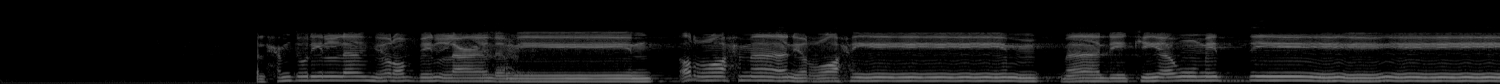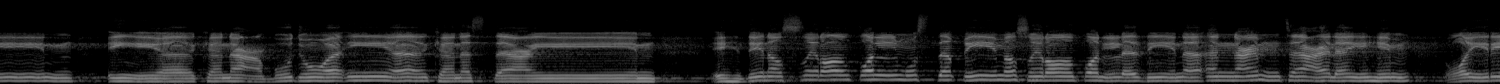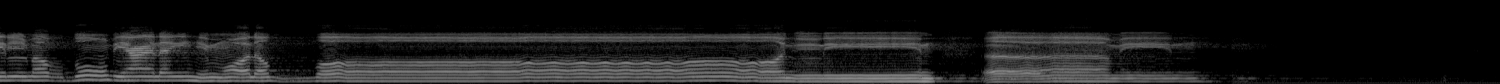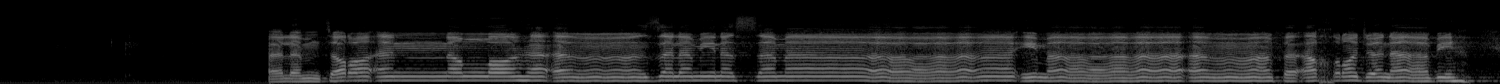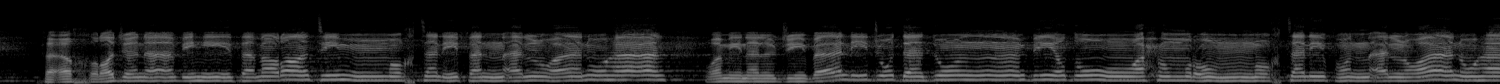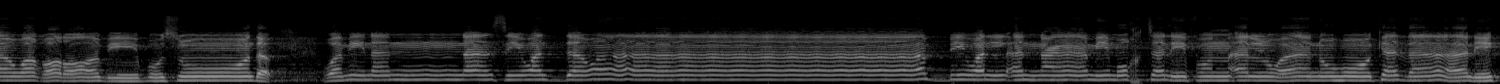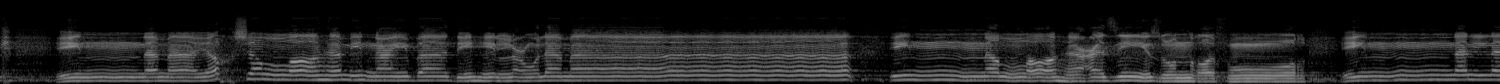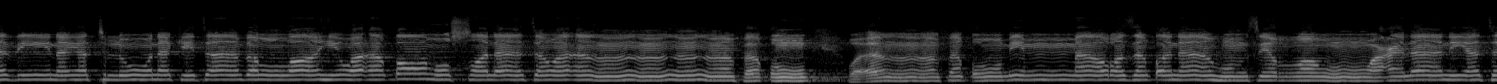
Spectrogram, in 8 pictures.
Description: صلاة العشاء للقارئ ياسر الدوسري 5 صفر 1444 هـ
تِلَاوَات الْحَرَمَيْن .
